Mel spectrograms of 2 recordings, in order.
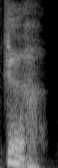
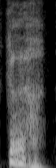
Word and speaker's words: Gwrych: G-W-R-Y-C-H. – And it was in... – pronounced Grych. – How do you say it? – Grych. – I'll say it. – Well, like the Scottish Loch. – Okay. – Loch, Grych.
